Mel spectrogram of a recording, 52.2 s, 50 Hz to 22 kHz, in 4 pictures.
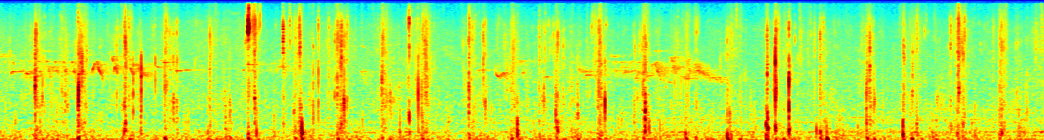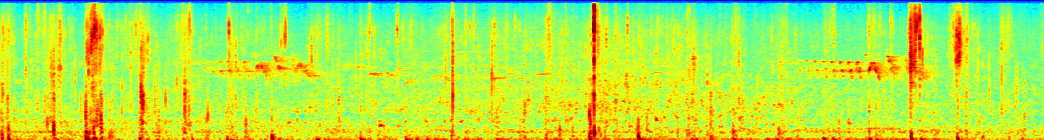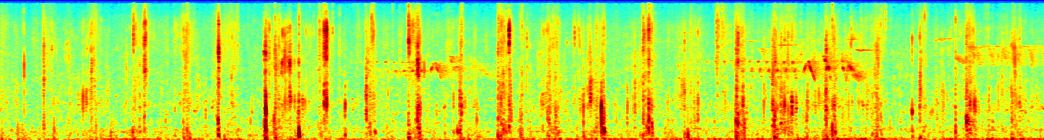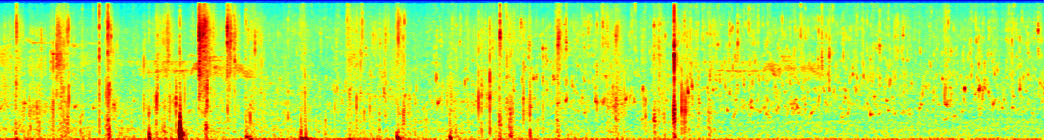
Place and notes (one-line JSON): {"title": "Camborne, Cornwall, UK - A Walk Down A Footpath", "date": "2015-06-10 16:00:00", "description": "I took a walk in the Pendarves Woods and decided to record part of my journey. I used DPA4060 microphones and a Tascam DR100.", "latitude": "50.19", "longitude": "-5.30", "altitude": "91", "timezone": "Europe/London"}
